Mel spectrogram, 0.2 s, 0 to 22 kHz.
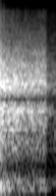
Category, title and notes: Instrument samples > Percussion
spock 18 inches Zildjian Soundlab Medium Thin Prototype - 19 inches Z3 China short
Slightly low-pitched part of my Zildjian China and spock crashes in various lengths (see my crash folder). tags: spock Avedis bang China clang clash crack crash crunch cymbal Istanbul low-pitchedmetal Meinl metallic multi-China multicrash Paiste polycrash Sabian shimmer sinocrash Sinocrash sinocymbal Sinocymbal smash Soultone Stagg Zildjian Zultan
crash, Sabian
